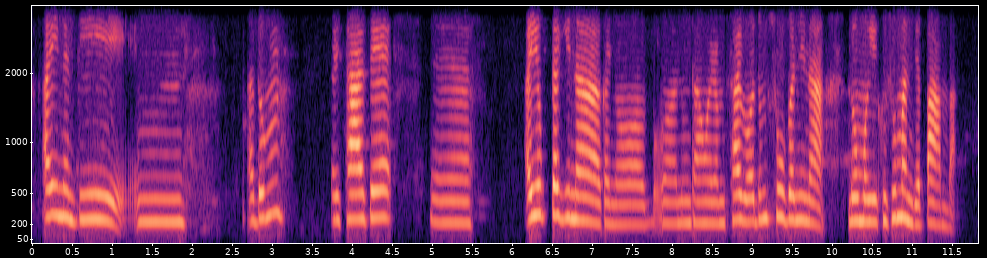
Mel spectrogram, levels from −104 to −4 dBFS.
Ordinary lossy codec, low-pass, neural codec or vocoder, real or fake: Opus, 32 kbps; 3.6 kHz; none; real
